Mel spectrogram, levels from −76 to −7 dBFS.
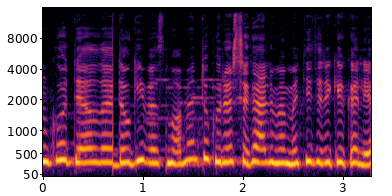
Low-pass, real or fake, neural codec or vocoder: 14.4 kHz; real; none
